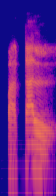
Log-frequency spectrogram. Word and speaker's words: fatal: Fatal, ¿no? No olvidándonos pronunciar bien la última letra también, ¿no?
